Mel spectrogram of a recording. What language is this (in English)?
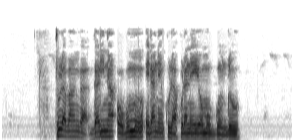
Ganda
